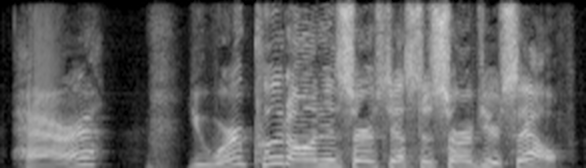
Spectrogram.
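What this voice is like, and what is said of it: Imitated Richmond, Virginia accent. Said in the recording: “your mom's accent. Where was she from? ... Richmond, Virginia.”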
